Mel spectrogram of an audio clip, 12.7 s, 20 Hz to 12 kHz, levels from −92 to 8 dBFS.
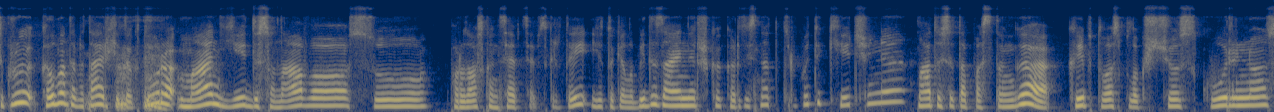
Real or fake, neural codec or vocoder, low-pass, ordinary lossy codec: real; none; 7.2 kHz; Opus, 32 kbps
